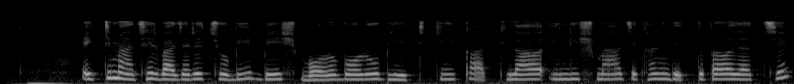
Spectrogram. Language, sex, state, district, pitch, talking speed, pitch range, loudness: Bengali, female, West Bengal, Jalpaiguri, 240 Hz, 115 wpm, 230-250 Hz, -33 LUFS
